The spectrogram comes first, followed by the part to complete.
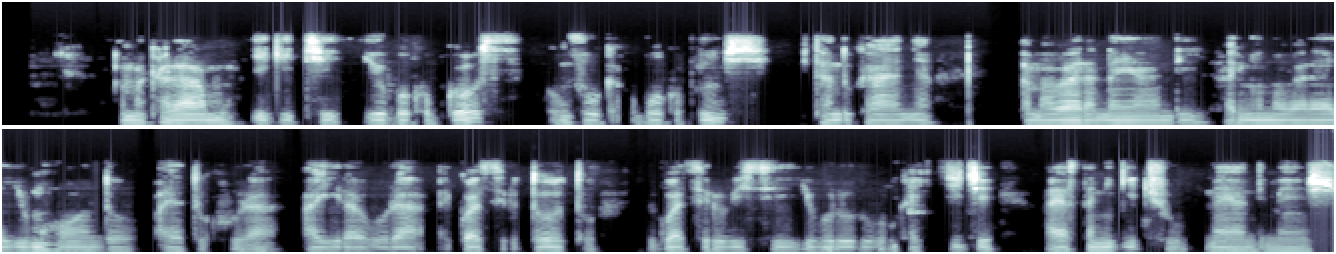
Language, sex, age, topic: Rundi, male, 18-24, education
